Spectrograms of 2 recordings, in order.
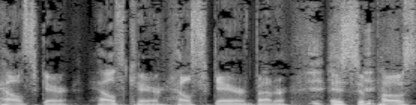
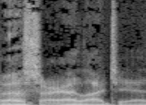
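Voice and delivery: put-on childlike apologetic voice; 4 semitones lower than usual. Retelling an apology after being told to quit lying: imitating own childlike apology. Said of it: "Immediately like a child".

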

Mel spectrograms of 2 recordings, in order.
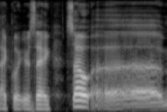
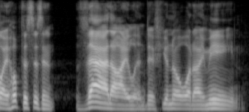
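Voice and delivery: loosely done, put-on New York accent; 3 semitones lower, 4 dB louder than usual. After taking a ferry to an island, joking to the group: sort of New Yorker accent. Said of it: "That was like a sort of New Yorker accent".

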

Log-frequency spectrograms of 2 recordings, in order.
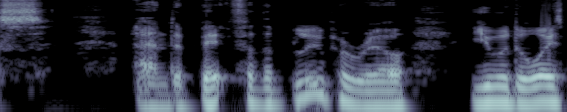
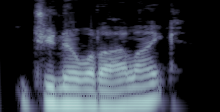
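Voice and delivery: ordinary talk, nothing marked

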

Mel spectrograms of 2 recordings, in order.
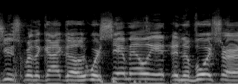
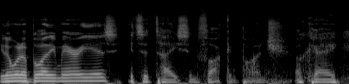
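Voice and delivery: much lower, quieter lowered voice; 8 semitones lower, 6 dB quieter than usual. Making a case about brunch drinks to the others, in a lowered voice. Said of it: "you lower your voice and you lean forward".

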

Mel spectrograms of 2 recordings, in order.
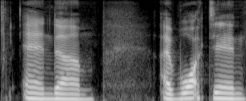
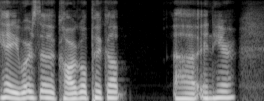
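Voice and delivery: plain

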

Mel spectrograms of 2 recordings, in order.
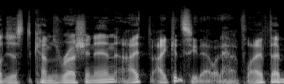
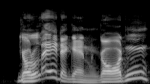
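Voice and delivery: put-on crusty old-man voice, pitched up; 8 semitones higher than usual. Describing a game's look-alike scientists, the speaker voices one: crusty old man voice. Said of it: "that same crusty old man voice".

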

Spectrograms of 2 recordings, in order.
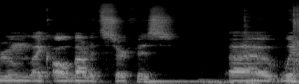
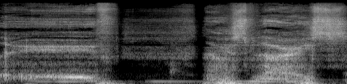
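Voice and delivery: very loud, resounding, booming voice; 9 dB louder than usual. Game master voicing a voice that booms into the players' heads, booming voice. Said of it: "just comes booming into all of your heads".

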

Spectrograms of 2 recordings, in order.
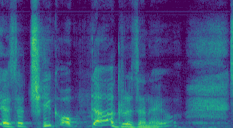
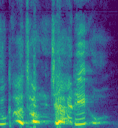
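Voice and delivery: weeping, tearful, very high-pitched voice; 11 semitones higher, 8 dB louder than usual. A speaker recounts proclaiming a scripture passage back then, retelling a crying declaration. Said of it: "막 울면서".

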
